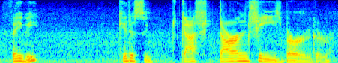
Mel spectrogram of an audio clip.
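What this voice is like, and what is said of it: Bad put-on American accent. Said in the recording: “that's a really bad American accent”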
